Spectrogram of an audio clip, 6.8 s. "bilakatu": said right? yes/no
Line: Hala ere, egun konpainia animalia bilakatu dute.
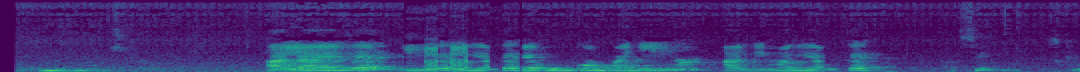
no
